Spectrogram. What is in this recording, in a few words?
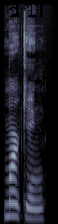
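"marking", American English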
